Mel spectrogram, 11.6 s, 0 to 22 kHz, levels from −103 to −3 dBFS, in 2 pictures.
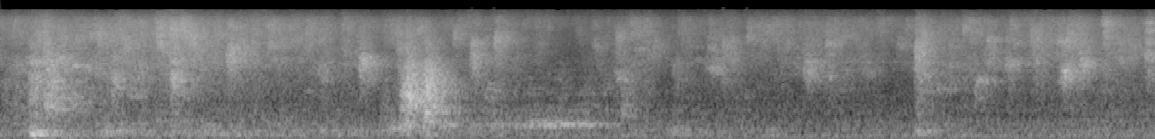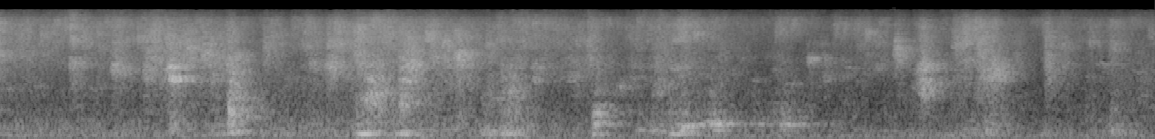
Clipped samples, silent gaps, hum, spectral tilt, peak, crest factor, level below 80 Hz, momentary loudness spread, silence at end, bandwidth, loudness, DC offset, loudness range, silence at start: under 0.1%; none; none; -0.5 dB/octave; -8 dBFS; 22 dB; -60 dBFS; 11 LU; 0 s; 16 kHz; -28 LUFS; under 0.1%; 5 LU; 0 s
